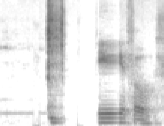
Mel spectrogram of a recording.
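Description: A man's voice begins speaking about a second and a half in, after a short sharp noise and a moment of near silence; the last held note of a sung guitar song fades out at the very start.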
